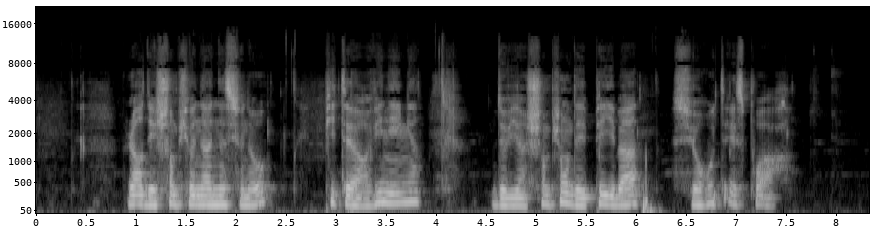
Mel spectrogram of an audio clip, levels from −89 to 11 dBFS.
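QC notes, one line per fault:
7.45–7.49 s: corrupt frame decoded. A brief chirp-like blip peaking around -25 dBFS, consistent with two damaged codec frames being played with misread gains and spectral codes.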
